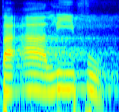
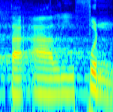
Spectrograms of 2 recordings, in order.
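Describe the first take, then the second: First: The word ends on a vowel without n. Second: The word ends with an added n sound. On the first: The speaker calls it right. "jangan pakai tanwin" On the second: The speaker calls it wrong. "Jangan dibaca ta'alifun ya"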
